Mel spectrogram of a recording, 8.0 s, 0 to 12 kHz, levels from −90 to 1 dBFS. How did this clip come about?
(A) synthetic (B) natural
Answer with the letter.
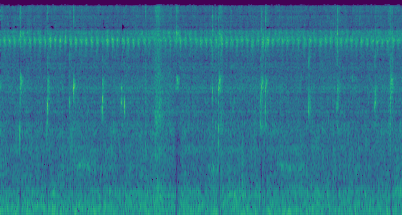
A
